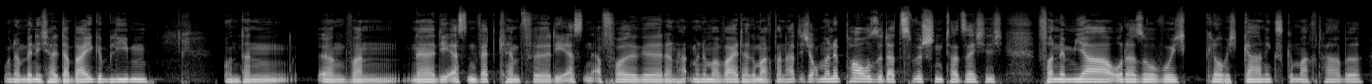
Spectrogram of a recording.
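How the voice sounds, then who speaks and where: A man's voice: fairly low pitch, moderate pace, clean tone, no echo, studio quality. A man, chatting casually as a podcast guest with slang and fillers. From Bremen, Germany. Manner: relaxed, laid-back, peppered with slang and fillers. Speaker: podcast guest, martial arts trainer. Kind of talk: casual chat.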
